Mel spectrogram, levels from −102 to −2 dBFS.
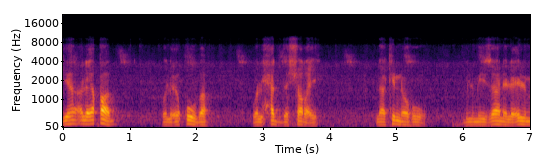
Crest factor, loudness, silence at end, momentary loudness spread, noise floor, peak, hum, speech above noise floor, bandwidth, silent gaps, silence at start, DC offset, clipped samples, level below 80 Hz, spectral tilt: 22 dB; -28 LUFS; 0 s; 15 LU; -55 dBFS; -8 dBFS; none; 28 dB; 9.6 kHz; none; 0 s; under 0.1%; under 0.1%; -68 dBFS; -6.5 dB/octave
